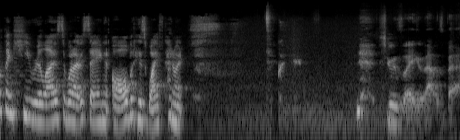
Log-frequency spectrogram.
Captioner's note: sharp inhale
